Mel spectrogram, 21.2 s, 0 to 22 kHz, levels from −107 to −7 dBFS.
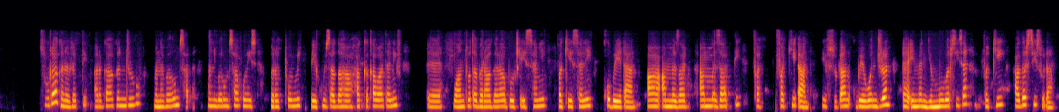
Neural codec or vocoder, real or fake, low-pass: codec, 24 kHz, 0.9 kbps, WavTokenizer, medium speech release version 1; fake; 7.2 kHz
